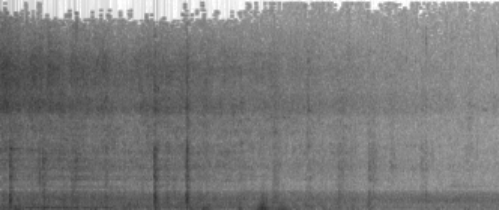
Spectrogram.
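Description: Railway passenger coaches rolling past and away, their wheels clicking over the rail joints now and then, the running noise fading steadily as the train draws off.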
